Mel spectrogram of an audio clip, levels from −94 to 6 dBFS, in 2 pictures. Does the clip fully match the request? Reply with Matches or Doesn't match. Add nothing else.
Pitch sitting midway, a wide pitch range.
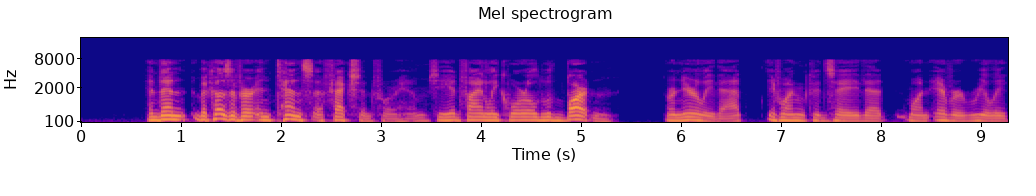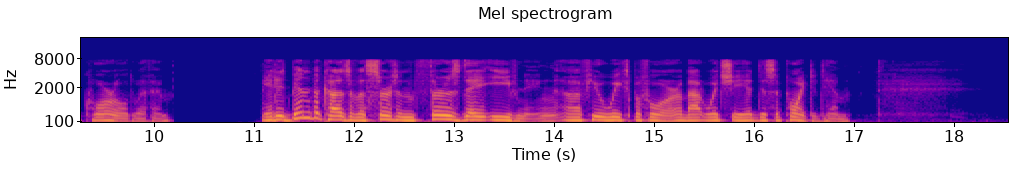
Doesn't match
